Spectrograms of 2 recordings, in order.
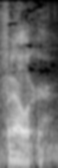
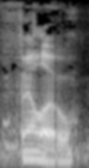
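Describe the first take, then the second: First: The word ends in an 'er' sound. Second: The word ends in an 'oh' sound. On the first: "I might call him a feller because it's my accent" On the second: "instead of saying fellow"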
